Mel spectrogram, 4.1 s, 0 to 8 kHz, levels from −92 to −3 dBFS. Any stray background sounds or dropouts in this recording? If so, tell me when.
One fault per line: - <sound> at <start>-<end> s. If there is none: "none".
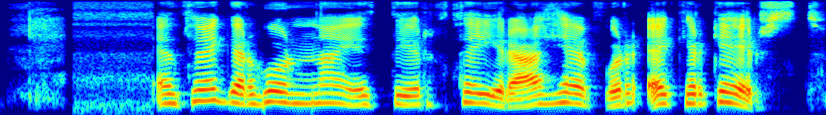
none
